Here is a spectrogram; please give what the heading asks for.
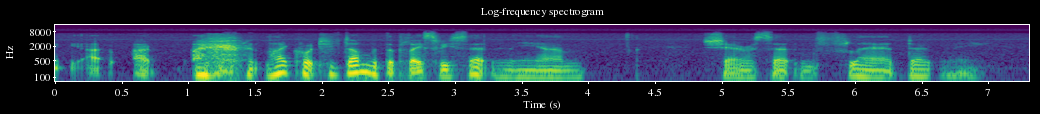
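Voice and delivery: trembling, very hushed, shaky voice straining to sound normal. Player voicing a character walking up and trying to act normal, with a shaky voice. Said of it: "with a bit of a shaky voice".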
